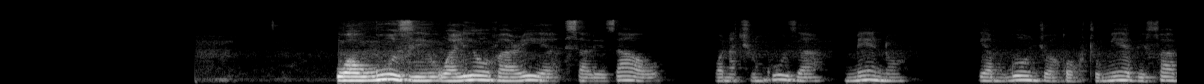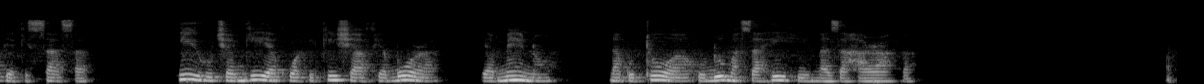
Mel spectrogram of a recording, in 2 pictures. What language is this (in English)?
Swahili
